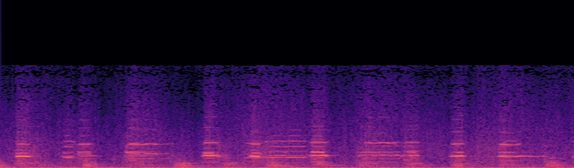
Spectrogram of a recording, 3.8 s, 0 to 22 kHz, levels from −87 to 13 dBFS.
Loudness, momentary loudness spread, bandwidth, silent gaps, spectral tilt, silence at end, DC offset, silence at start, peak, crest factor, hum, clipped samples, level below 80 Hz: -25 LUFS; 5 LU; 13 kHz; none; -3.5 dB/octave; 0 s; under 0.1%; 0 s; -10 dBFS; 14 dB; none; under 0.1%; -30 dBFS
